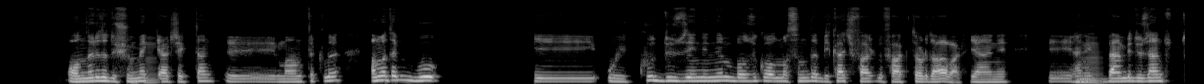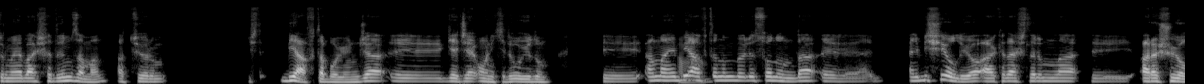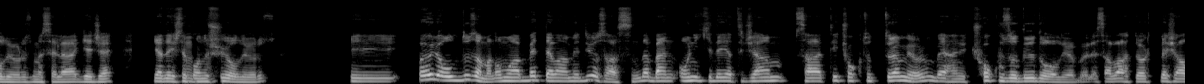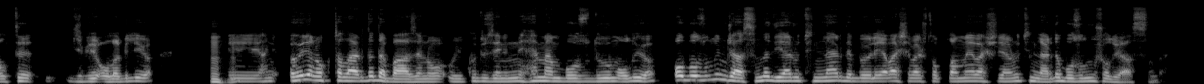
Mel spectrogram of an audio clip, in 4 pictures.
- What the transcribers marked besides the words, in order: none
- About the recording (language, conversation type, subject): Turkish, advice, Uyku saatimi düzenli hale getiremiyorum; ne yapabilirim?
